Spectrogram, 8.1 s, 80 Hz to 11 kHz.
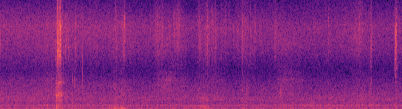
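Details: Foraging honey bees in an apiary, 12 March 2024, give a continuous low hum; one loud sharp click early on, a brief knock near the middle and faint scattered taps over the drone.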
